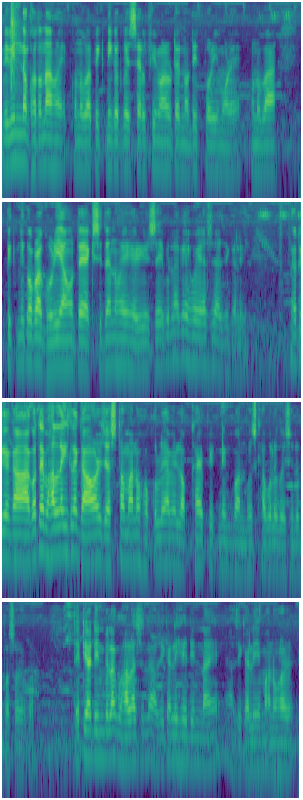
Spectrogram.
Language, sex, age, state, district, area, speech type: Assamese, male, 45-60, Assam, Dibrugarh, rural, spontaneous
